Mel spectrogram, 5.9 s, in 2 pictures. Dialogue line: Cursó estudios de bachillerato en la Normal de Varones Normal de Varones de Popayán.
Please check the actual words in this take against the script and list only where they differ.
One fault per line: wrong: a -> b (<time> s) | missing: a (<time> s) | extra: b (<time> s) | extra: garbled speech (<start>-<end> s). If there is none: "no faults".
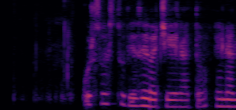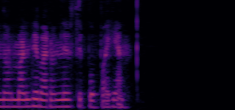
missing: Normal de Varones (3.9 s)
